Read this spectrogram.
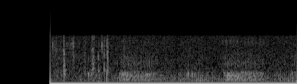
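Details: Domestic cat Yasmina purring: after half a second of silence, a steady low rumble with a few sharp clicks early on, swelling in soft bursts as she breathes in and out.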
